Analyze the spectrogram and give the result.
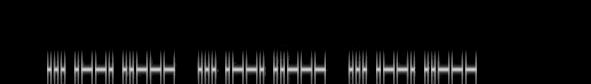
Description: Morse code, heard as a keyed tone, about 34 wpm, 700 Hz. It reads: SP2 SP2 SP2
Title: Callsign Prefixes for Top 25 DXCC - Repeated 3x - 35wpm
